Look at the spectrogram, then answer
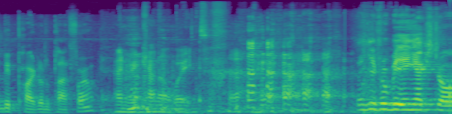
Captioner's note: laughs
